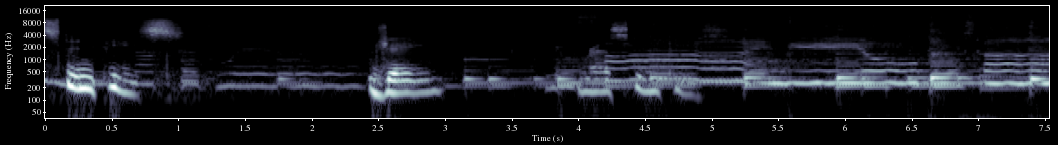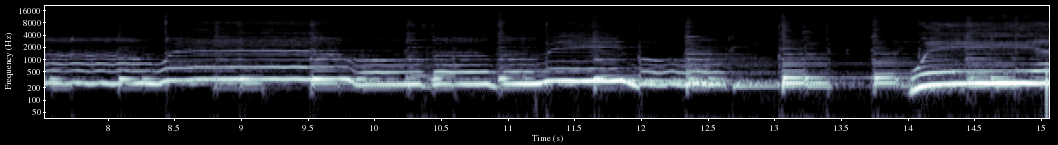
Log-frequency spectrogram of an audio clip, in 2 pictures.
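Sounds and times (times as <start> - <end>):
strummed string accompaniment: 0.0 - 15.0
person humming a slow melody: 4.2 - 5.6.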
